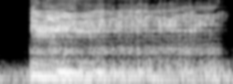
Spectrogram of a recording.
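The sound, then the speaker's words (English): A voice imitates a fart with a loud, raspy, sputtering raspberry that starts abruptly and drags on for about two seconds before fading out, with no talking. “And I was like, I just farted.”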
